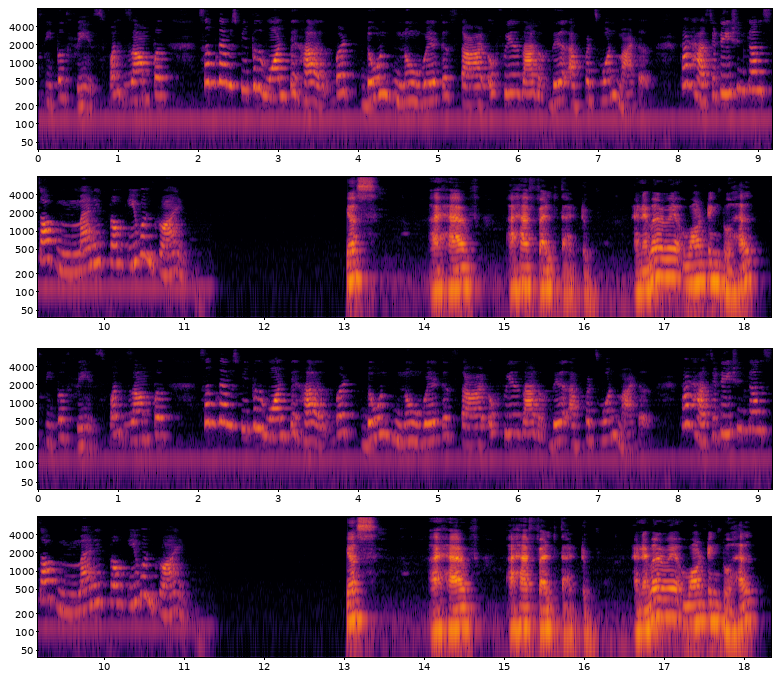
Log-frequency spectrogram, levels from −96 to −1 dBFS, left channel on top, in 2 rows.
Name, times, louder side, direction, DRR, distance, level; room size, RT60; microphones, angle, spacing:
voice 1, 0.0-1.6 2.1-7.6 8.0-11.0, left 2 dB, 55° left, 0.6 m, -38 dB
voice 2, 13.0-13.4 14.1-14.6 15.0-16.1 16.6-18.1, right 1 dB, 20° right, 1.0 m, -30 dB
2.7 x 2.5 x 3.6 m
head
